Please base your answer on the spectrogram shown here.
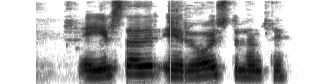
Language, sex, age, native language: Icelandic, female, 40-49, Icelandic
